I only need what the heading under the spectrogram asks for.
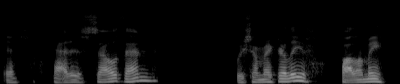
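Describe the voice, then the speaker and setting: A man's voice: medium pitch, expressive, moderate pace, a little mellow, no room sound, studio quality, lightly acted. A man voicing a courteous villager who speaks in stilted, old-fashioned phrasing.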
